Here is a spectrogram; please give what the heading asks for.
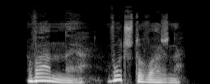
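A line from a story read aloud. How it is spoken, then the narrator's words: Tired tone. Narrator (Russian): продолжила она усталым тоном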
